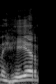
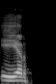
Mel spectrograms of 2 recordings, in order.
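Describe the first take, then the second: First: The word starts with an audible h sound. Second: The word starts with a vowel, no h. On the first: The speaker calls it wrong. "इसको हम हेयर नहीं पढ़ते" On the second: The speaker calls it right. "एयर पढ़ते हैं"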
